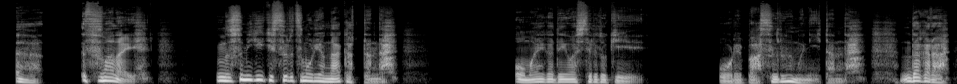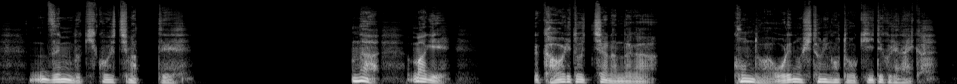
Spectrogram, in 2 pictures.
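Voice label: male ojisan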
